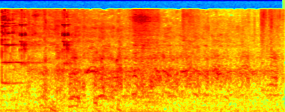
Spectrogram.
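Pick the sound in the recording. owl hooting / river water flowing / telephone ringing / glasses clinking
glasses clinking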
